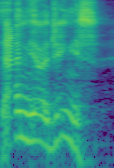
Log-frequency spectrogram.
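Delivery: bad Australian accent impression. Quoting an Australian customer's praise at a sound check, put-on Australian accent. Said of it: "One of my Australian customers".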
